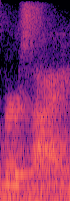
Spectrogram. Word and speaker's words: Versailles: Jason Walker, Versailles in Ohio is pronounced Versailles.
